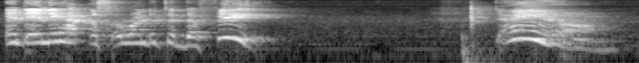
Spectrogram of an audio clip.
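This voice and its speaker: A woman doing a casual tarot reading, chatty and quick to laugh, who calls her listeners "collective" and "baby". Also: very high voice, sing-song, creaky. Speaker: tarot reader. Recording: echoey room, faint noise.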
